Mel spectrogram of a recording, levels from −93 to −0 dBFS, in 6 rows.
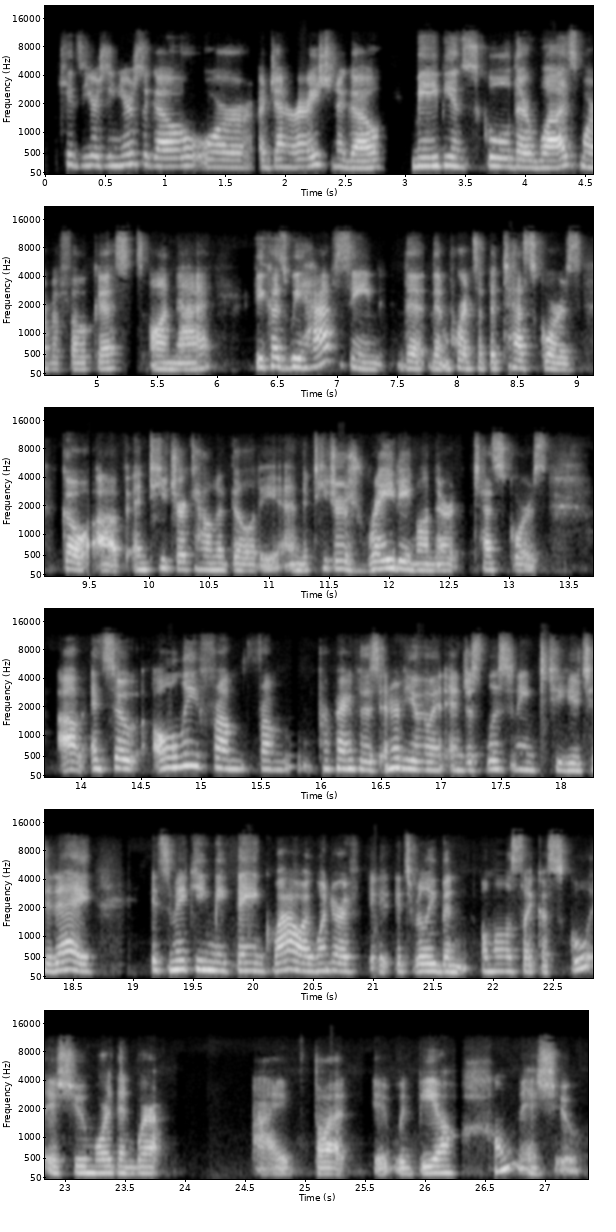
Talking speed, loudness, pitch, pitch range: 195 wpm, -19 LUFS, 180 Hz, 165-210 Hz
